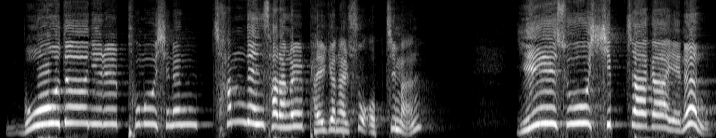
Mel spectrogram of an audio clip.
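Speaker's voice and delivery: high, loud, drawn-out proclamation; ringing pulpit declaration; full-force preaching. Real, not acted. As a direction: proclaim it slowly to the whole congregation.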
